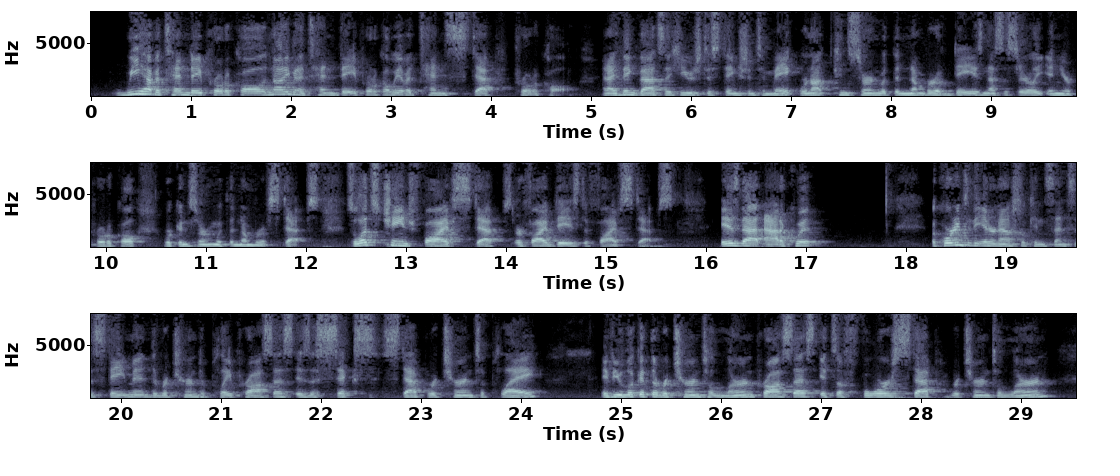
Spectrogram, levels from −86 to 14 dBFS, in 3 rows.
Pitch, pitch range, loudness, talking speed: 150 Hz, 140-165 Hz, -18 LUFS, 190 wpm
